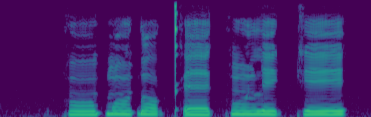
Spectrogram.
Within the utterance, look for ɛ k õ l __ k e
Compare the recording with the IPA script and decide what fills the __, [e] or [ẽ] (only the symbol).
e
